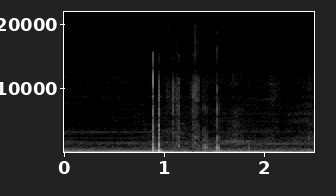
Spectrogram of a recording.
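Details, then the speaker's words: Trane packaged heat pump on a no-heat call at about 30 degrees: steady low electrical hum and clicks with no air rush. The blower gets 240 V but won't run, and the condenser fan is also not running; a bad fan motor rather than a capacitor is suspected. "I don't hear a blower motor."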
